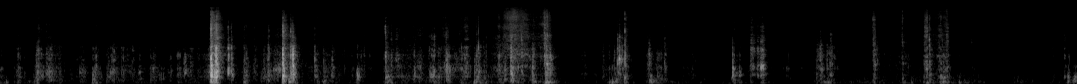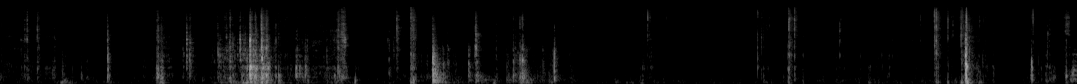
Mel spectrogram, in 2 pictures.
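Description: Packaging of a Pokémon TCG Garchomp-EX collection box being torn open and pulled apart: irregular rips, plastic crinkles and clicks. The loudest come about two seconds in, around thirteen seconds, and shortly before the end.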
